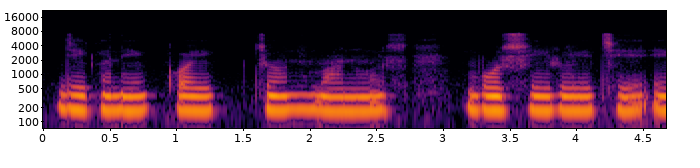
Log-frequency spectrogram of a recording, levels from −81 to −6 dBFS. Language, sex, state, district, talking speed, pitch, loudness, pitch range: Bengali, female, West Bengal, Kolkata, 90 wpm, 175 Hz, -30 LUFS, 170-180 Hz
